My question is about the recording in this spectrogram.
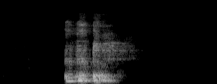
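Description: A man clearing his throat once, a short, gruff, two-part sound lasting under a second, a little over half a second in.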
